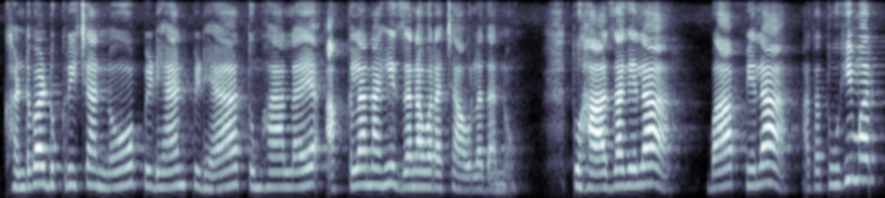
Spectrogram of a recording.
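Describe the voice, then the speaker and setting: A cruel, contemptuous village moneylender hollers and sneers in coarse rustic speech, as a woman puts him on in a story reading. The voice runs high and loud, heavy with scorn. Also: measured pace. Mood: abusive. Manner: shouting, contemptuous, rustic dialect. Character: harsh abusive male village moneylender.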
